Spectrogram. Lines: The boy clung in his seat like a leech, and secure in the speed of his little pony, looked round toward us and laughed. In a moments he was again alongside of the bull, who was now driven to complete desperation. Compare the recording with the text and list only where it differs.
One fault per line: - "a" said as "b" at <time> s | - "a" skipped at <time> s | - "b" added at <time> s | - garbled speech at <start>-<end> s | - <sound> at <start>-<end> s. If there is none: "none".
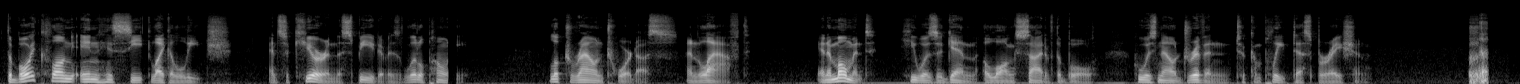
- dropout at 4.5-4.6 s
- "moments" said as "moment" at 8.3 s
- laugh at 14.7-14.9 s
